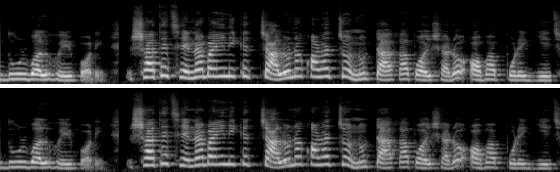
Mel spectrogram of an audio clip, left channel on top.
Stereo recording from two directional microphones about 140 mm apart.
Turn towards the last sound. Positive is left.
turn(degrees=25)  # may be behind; listen again after turning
